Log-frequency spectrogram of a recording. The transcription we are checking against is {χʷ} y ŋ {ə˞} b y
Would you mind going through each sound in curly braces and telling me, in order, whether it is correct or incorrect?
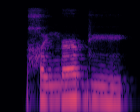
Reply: incorrect, correct

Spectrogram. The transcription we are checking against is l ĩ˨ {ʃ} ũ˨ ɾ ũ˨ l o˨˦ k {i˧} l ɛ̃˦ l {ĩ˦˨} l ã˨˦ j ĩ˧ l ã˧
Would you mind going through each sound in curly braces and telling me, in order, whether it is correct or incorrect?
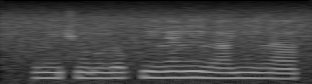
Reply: correct, incorrect, correct

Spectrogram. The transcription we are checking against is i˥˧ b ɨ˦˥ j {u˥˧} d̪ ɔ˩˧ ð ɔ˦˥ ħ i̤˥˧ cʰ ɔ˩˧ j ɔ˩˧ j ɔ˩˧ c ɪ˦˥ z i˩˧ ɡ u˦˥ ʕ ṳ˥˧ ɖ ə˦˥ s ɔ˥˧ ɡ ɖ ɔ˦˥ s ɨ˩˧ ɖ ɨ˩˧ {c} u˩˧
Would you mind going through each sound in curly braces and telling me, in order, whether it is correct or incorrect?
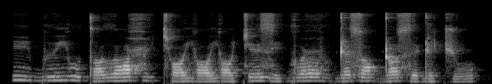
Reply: correct, incorrect

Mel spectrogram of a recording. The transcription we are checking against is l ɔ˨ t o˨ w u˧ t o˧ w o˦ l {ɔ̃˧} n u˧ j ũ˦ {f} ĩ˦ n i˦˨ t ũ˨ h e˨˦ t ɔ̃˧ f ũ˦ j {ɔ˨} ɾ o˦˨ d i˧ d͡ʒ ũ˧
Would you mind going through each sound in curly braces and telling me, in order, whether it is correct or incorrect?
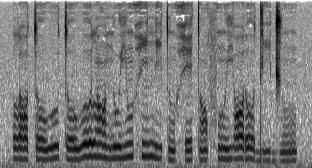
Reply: incorrect, incorrect, incorrect

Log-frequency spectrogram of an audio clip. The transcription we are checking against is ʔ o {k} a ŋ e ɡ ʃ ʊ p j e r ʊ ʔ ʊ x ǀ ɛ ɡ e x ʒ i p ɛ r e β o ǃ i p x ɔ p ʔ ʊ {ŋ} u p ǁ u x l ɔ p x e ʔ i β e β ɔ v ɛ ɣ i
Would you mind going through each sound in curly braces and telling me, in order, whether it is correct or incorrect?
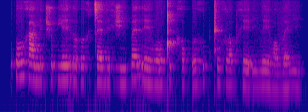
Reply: incorrect, incorrect

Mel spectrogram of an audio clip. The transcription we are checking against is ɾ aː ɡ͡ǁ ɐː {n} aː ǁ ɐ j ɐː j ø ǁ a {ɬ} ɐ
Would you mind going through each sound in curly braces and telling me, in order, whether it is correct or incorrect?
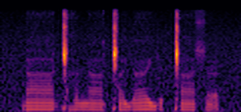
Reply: incorrect, correct

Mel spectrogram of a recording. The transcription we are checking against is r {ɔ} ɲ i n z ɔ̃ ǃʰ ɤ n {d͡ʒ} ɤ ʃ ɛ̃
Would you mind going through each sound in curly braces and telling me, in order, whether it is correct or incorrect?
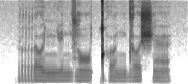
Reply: incorrect, incorrect

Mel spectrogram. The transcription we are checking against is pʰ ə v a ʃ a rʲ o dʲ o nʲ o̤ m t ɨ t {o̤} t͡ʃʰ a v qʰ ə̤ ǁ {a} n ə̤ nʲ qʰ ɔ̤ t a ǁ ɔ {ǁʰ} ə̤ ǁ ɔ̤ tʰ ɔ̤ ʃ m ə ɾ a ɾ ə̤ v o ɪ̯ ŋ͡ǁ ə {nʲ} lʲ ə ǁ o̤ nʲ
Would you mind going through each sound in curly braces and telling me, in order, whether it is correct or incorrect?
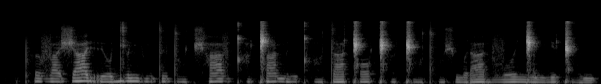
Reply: incorrect, correct, correct, correct

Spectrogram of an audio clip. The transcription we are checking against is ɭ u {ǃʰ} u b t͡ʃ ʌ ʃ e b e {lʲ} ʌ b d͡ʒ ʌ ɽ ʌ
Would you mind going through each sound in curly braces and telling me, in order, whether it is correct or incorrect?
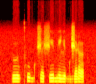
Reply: incorrect, correct

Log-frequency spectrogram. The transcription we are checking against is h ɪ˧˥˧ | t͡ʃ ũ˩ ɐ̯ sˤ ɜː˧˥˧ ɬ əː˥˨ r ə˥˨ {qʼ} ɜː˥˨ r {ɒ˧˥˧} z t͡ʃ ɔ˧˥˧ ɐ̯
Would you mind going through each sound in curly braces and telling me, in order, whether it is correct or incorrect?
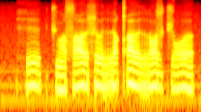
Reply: correct, correct

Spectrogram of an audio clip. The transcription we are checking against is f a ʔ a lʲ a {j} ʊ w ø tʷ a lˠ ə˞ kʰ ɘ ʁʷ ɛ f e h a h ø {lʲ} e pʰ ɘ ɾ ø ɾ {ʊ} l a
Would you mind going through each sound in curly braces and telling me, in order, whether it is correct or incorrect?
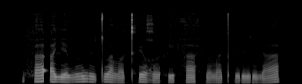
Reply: incorrect, incorrect, correct

